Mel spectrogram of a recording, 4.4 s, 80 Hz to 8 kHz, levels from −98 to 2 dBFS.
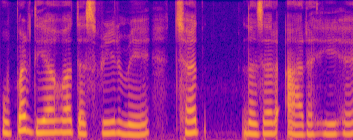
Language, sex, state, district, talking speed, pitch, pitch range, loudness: Hindi, female, Assam, Kamrup Metropolitan, 135 wpm, 225 Hz, 215-240 Hz, -20 LUFS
